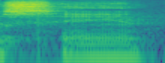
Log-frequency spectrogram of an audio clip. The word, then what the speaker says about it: Saiyan: You say Saiyan? – He wrote Saiya. S-A-I-Y-A. I think he meant Saiyan. – S-A-Y-I-A. That's how they pronounce it in Japanese. It's still Saiyan.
